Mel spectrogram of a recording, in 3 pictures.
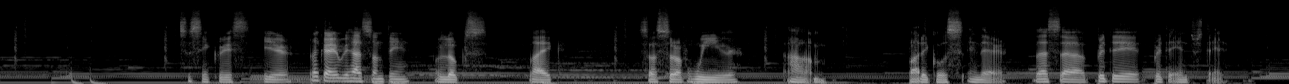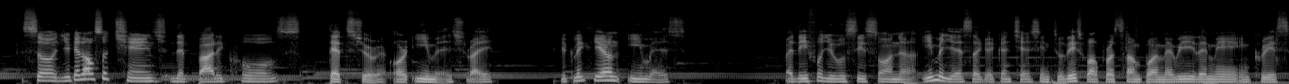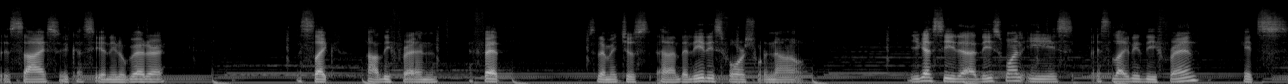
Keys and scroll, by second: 0.4 super+z, 33.3 BackSpace.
